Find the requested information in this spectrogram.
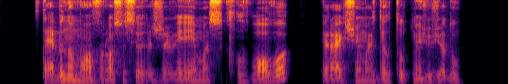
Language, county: Lithuanian, Marijampolė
